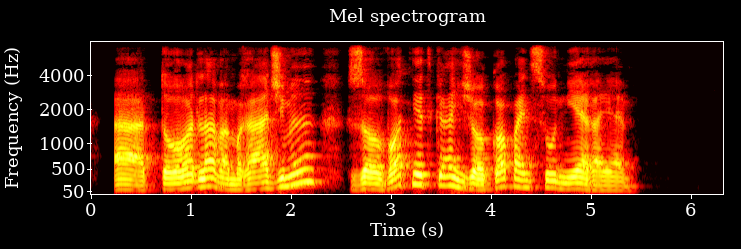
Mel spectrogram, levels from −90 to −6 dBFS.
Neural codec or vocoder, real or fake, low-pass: none; real; 7.2 kHz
